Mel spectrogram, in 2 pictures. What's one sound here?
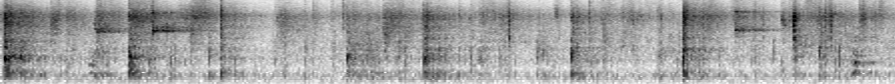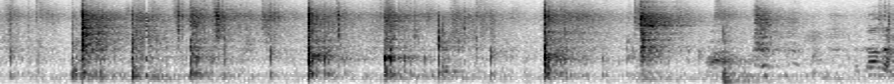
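Tennis balls pop off rackets in a large echoing hall.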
